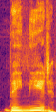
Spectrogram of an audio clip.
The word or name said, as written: venir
